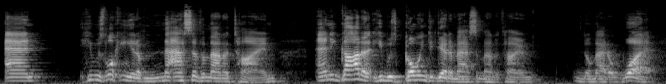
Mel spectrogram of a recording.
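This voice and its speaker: A man's voice: on the high side, animated, brisk, bright, forceful tone. A man who was a federal prosecutor, telling stories plainly and vividly as a podcast guest. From United States. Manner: vivid storyteller, plain-spoken. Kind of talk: storytelling in a podcast interview.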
